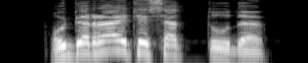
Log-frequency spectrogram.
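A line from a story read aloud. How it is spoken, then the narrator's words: Shouting. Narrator (Russian): закричал он в окошко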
